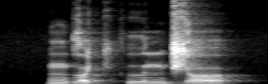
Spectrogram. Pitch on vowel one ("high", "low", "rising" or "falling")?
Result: high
